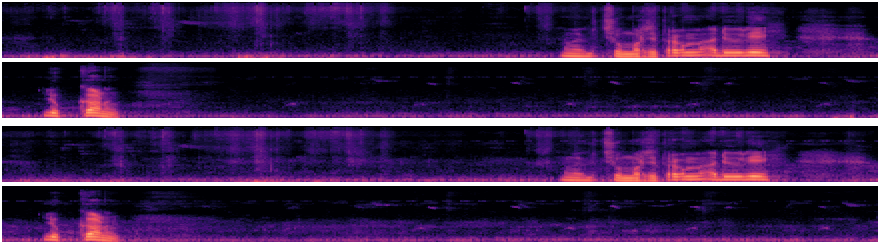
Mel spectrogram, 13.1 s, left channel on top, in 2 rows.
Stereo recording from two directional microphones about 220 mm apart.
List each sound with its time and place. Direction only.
4.2 s speech: 20° left (ahead or behind)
